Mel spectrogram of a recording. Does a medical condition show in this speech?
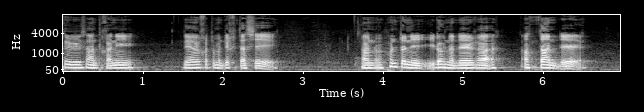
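Yes: hearing impairment; not sent to deaf school, not taught sign language; communicates by spoken language.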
